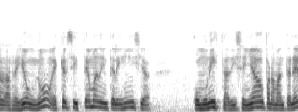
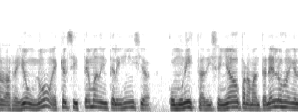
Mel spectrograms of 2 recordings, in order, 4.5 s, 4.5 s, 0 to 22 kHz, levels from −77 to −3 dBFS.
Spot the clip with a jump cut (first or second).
second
